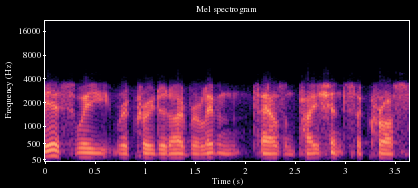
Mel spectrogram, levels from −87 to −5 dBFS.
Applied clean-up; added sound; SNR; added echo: none; none; none; none.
